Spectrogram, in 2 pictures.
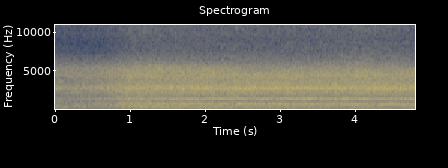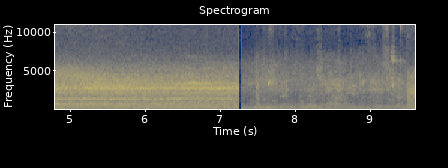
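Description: A metro train rumbles at a metro station with a loud, steady roar, then the sound shifts abruptly to a thinner, hissier rush; voices may be present.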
